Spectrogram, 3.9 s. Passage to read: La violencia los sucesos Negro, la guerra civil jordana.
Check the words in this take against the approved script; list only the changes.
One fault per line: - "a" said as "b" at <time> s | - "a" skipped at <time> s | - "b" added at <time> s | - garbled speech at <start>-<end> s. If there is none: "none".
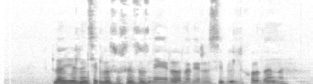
none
